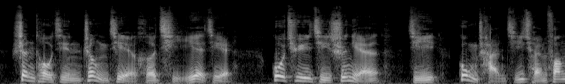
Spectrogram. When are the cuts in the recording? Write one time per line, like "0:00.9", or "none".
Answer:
0:04.0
